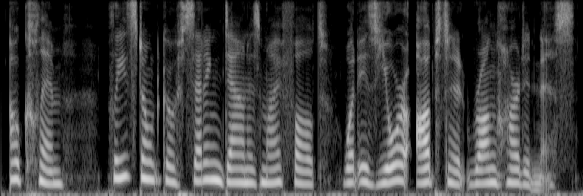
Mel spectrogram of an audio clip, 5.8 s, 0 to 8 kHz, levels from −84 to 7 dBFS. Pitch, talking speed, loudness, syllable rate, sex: 215 Hz, 155 wpm, -18 LUFS, 4.6 syllables/s, female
